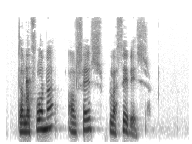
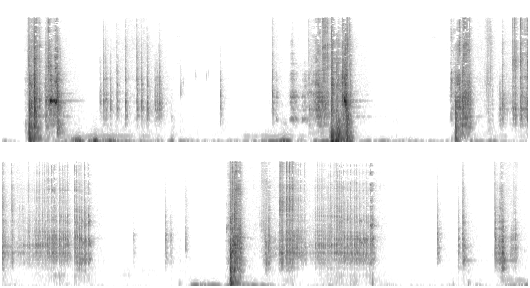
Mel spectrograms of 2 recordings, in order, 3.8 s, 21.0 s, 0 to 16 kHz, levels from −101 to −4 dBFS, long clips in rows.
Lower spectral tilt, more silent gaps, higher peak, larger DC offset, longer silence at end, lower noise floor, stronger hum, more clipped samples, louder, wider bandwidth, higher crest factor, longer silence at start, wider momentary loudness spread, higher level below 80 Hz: first, -6.5 dB/octave vs -4 dB/octave; neither; about the same, -8 dBFS vs -10 dBFS; neither; first, 0.95 s vs 0.45 s; second, -78 dBFS vs under -90 dBFS; neither; neither; first, -26 LUFS vs -32 LUFS; about the same, 11.5 kHz vs 11.5 kHz; second, 18 dB vs 28 dB; second, 0.35 s vs 0.5 s; second, 14 LU vs 29 LU; second, -78 dBFS vs -52 dBFS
